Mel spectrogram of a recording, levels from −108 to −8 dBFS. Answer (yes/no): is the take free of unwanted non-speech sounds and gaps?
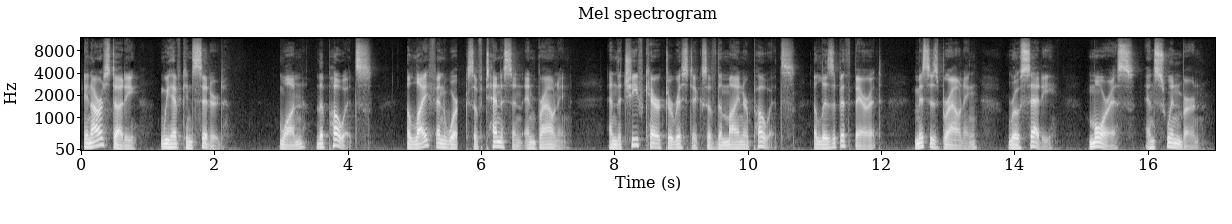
no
